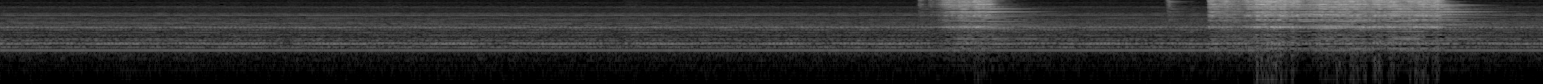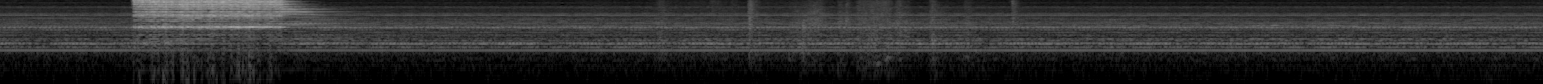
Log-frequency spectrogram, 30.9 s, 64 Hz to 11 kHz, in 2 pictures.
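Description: Brushless-motor power hone spinning a 200 mm diamond disc with a steady whine, broken three times by bursts of harsh grinding hiss as a small steel blade is pressed against the disc: once about a third of the way in, a longer pass near the middle, and another shortly after.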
